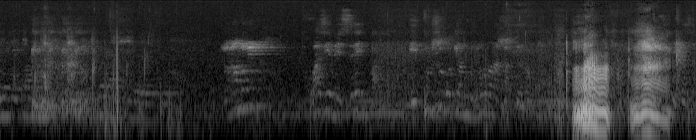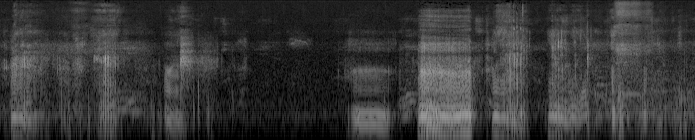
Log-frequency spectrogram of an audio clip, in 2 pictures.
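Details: Several Scottish Terriers fighting, giving rough, throaty growls and snarls in loud bursts around eight to ten seconds and again near seventeen seconds, with quieter whimpering between and people talking throughout.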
